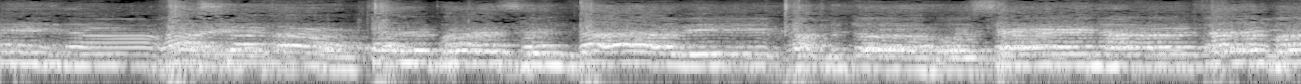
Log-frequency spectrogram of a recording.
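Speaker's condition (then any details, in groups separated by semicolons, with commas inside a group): No condition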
